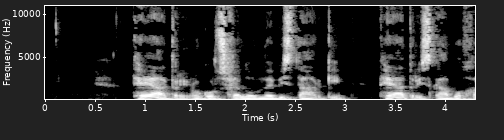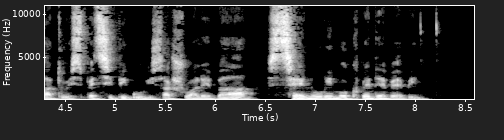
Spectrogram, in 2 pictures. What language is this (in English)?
Georgian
